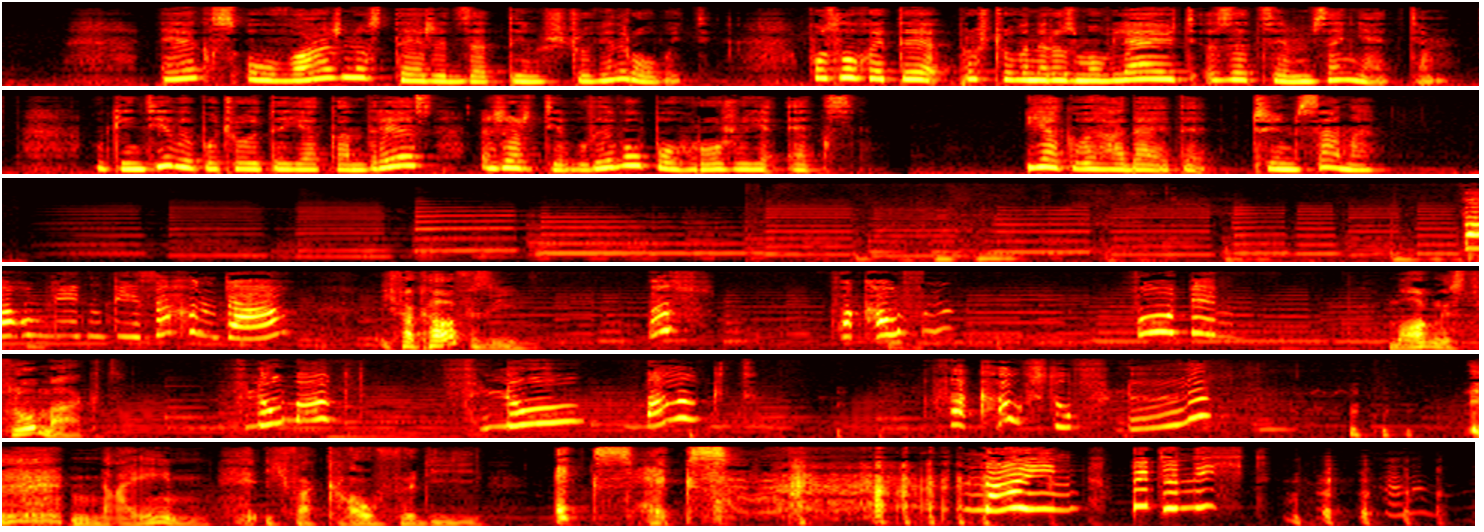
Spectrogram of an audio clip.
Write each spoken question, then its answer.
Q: Як ви гадаєте, чим саме?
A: Андреас, звичайно, жартома, погрожує екс, що разом зі старими речами продасть на блошиному ринку її.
